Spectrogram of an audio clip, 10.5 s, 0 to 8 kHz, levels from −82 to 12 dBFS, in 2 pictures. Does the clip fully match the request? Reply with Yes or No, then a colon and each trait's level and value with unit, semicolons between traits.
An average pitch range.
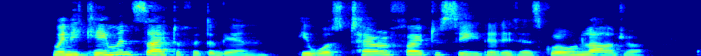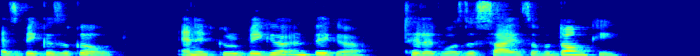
Yes: average, 3.1 semitones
